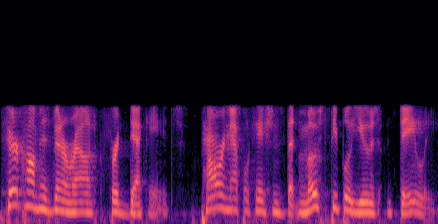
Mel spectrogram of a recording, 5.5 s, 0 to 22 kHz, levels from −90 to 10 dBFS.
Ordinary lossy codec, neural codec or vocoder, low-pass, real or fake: AAC, 24 kbps; codec, 24 kHz, 3 kbps, HILCodec; 3.6 kHz; fake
